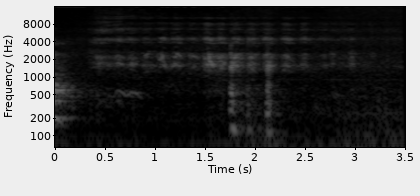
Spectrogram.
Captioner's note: laughing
